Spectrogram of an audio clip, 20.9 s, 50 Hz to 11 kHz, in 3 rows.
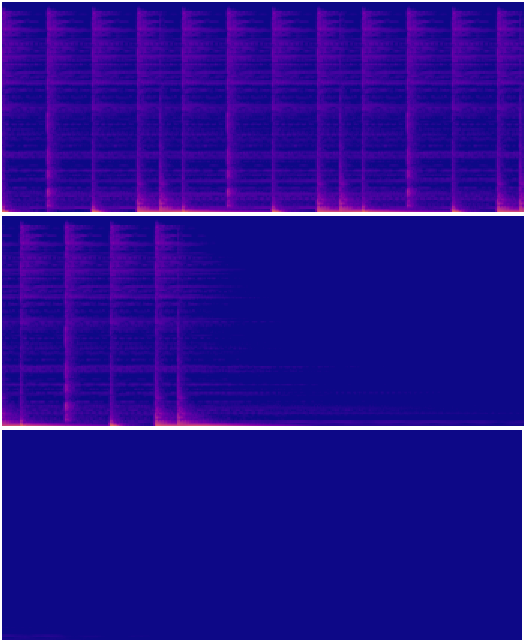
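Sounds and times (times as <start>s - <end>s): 
mambo drum beat: 0.0s - 0.4s, 1.2s - 9.9s.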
